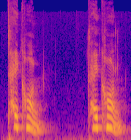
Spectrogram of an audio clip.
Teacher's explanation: That words starting with a vowel sound are often connected to the end of the word before it. So on doesn't sound too different in its unstressed form, but it does often get pulled towards the word before it when spoken quickly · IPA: /ɒn/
